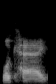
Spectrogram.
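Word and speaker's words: WCAG: like um the uh look hag is how they pronounce the the working group for accessibility it just sounds terrible but anyway the guideline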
